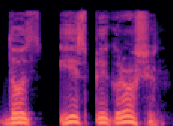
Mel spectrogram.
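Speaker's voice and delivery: high-pitched waitress asking. A narrator's reading. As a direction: ask it high, as the Russian waitress. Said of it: "the waitress asked".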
